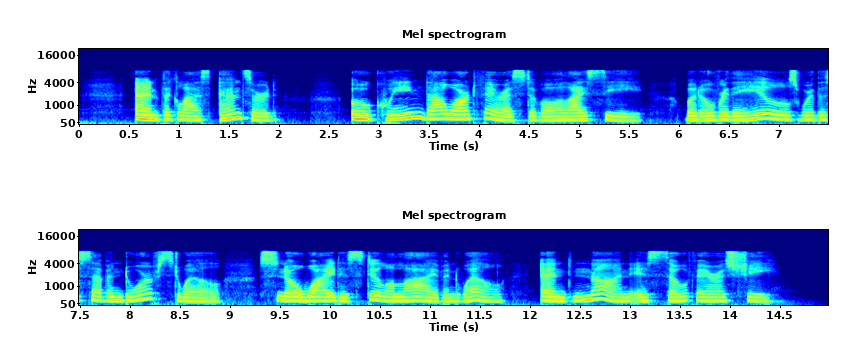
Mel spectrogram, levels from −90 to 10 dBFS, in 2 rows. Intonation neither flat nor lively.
Yes: average, 3.1 semitones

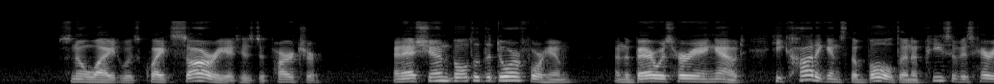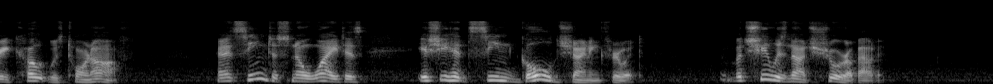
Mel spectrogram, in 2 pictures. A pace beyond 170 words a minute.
Yes: average, 180 wpm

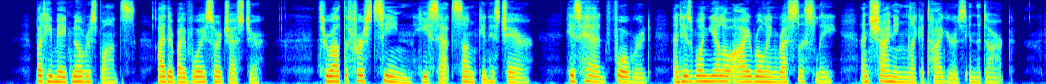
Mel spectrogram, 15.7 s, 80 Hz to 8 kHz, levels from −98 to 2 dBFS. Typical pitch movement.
No: narrow, 2.0 semitones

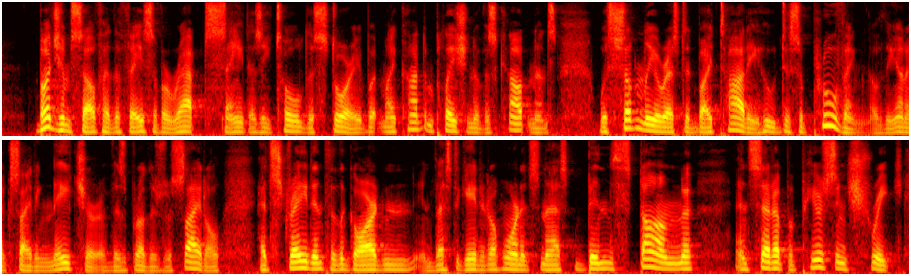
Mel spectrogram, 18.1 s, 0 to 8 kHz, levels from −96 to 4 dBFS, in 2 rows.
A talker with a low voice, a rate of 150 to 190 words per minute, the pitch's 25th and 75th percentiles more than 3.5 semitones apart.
Yes: low, 110 Hz; average, 170 wpm; average, 4.6 semitones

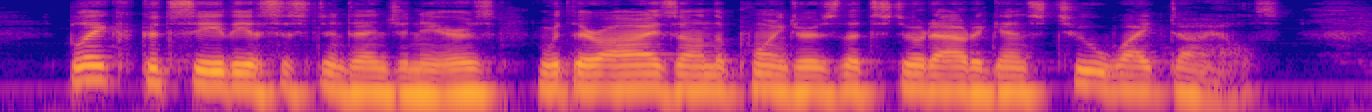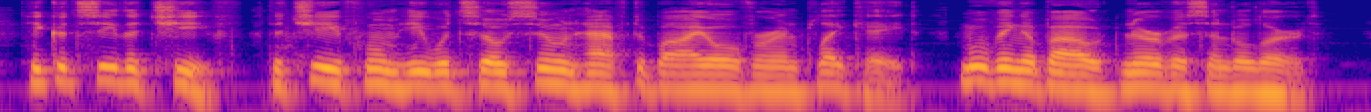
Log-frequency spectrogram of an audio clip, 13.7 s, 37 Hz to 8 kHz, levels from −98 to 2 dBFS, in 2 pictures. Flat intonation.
No: average, 4.0 semitones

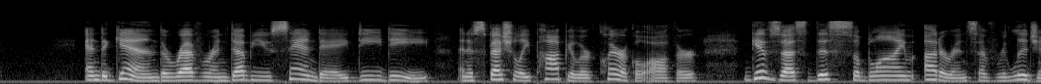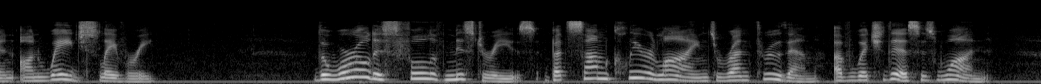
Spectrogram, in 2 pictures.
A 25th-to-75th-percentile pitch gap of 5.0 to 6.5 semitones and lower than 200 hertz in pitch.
Yes: wide, 5.6 semitones; high, 190 Hz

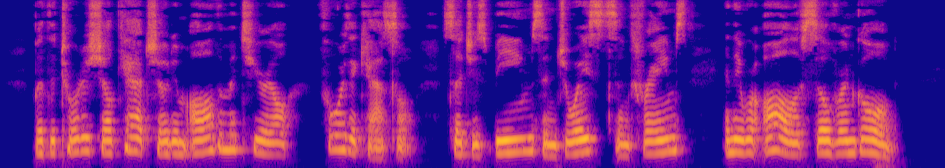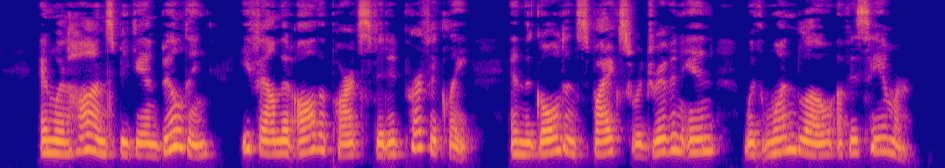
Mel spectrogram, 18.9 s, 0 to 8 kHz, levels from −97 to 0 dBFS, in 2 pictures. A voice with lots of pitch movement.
No: average, 3.5 semitones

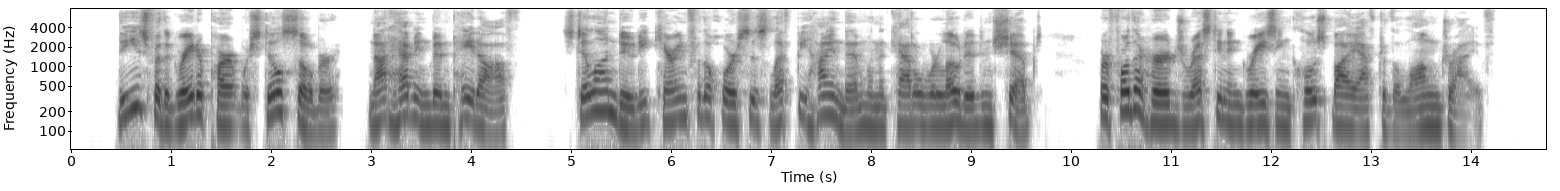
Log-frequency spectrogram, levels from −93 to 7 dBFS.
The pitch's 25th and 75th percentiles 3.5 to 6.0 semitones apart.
Yes: average, 4.4 semitones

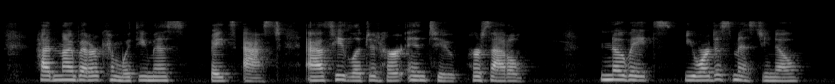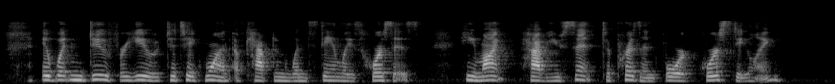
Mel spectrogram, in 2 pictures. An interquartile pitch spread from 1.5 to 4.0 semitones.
Yes: average, 2.8 semitones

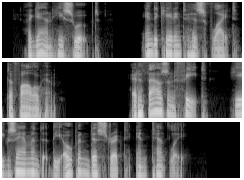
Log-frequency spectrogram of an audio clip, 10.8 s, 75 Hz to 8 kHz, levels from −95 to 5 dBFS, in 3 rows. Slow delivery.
Yes: slow, 110 wpm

